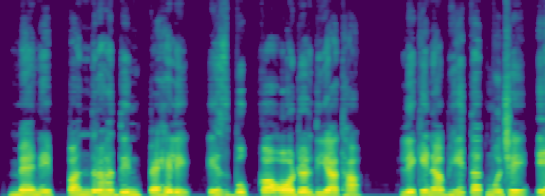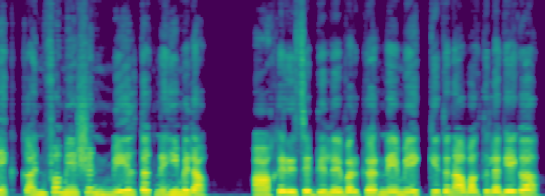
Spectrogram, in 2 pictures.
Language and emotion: Hindi, angry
